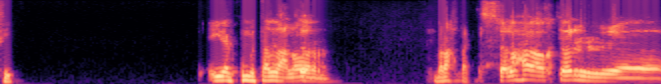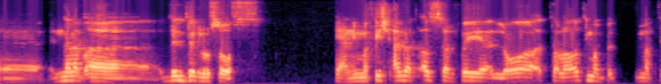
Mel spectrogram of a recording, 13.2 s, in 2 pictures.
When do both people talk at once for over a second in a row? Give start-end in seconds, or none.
none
